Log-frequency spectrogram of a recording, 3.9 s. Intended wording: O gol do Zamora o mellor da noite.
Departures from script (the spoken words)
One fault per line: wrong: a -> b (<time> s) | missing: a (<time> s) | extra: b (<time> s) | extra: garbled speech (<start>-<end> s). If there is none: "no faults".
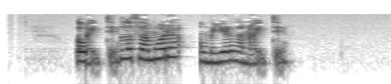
wrong: gol -> noite (0.8 s)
